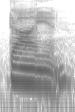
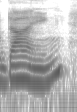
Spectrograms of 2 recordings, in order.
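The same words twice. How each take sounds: First: Dying said as "dyin'", ending on a plain n; dying pronounced "dah-yen", no final g; dropped g. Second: Dying said with the full final "ng" sound; dying pronounced "dai-ing" with the g; full ng ending. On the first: Teacher showing students the song's version, final g dropped. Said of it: "Se pronuncia en la canción como". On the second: Teacher showing students the correct form, ending in ng. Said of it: "La palabra correcta se pronuncia como dying". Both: Shown as a demonstration.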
